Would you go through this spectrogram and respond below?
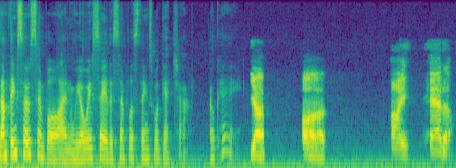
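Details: Adult woman speaking, possibly with a second speaker; ordinary conversational speech.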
